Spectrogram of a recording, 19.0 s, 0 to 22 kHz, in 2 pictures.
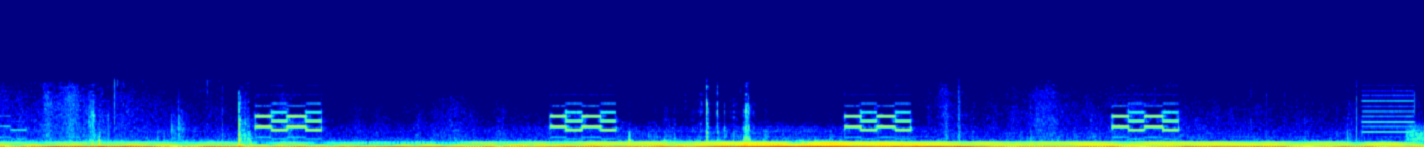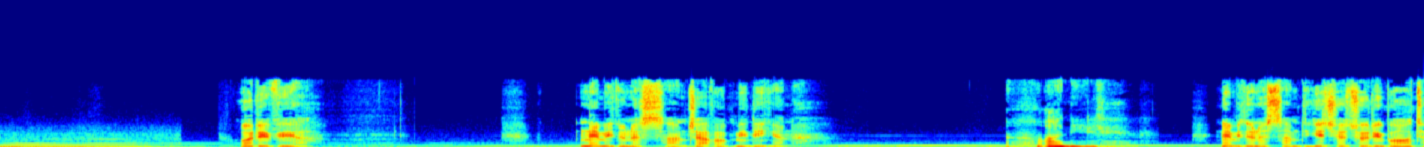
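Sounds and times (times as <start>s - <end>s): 
constant low droning hum: 0.0s - 17.6s
mobile phone ringtone chirping in short electronic bursts: 3.7s - 4.2s, 5.6s - 6.2s, 7.4s - 8.1s
speech: 11.1s - 11.7s, 13.4s - 15.0s, 16.4s - 17.0s, 17.7s - 18.9s.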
